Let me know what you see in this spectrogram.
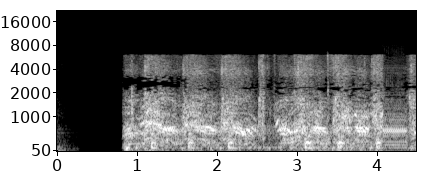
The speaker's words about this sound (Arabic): صراخ مستمر منذ 15 يوما في محافظة الرقة السورية ضد تصرفات مسلحي ما يسمى الدولة الإسلامية في العراق والشام.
